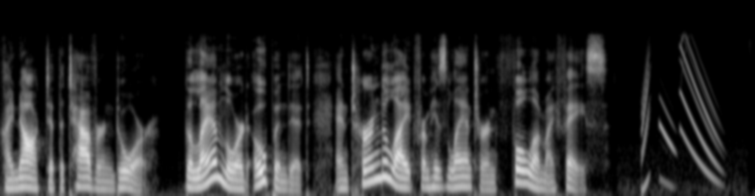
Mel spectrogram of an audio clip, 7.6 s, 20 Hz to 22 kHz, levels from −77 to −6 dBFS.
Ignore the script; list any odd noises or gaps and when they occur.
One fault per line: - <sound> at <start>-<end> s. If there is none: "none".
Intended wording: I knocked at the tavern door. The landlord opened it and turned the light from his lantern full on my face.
- chirp at 6.4-7.3 s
